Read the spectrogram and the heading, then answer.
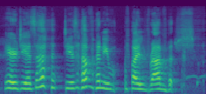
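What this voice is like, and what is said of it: Put-on Mullingar Irish accent. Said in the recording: “in my take is Mullingar accent.”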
